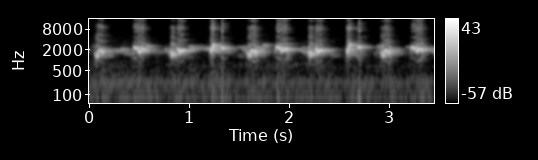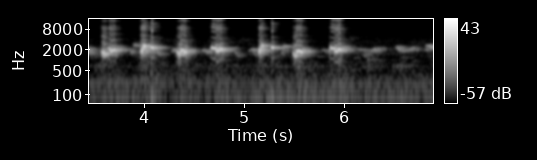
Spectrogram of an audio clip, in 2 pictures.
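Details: Sooty-headed bulbul giving its fast 'ropel' song to provoke other bulbuls to answer: about sixteen loud, bubbly slurred notes, each dipping then rising, delivered roughly two per second against a quiet background.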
